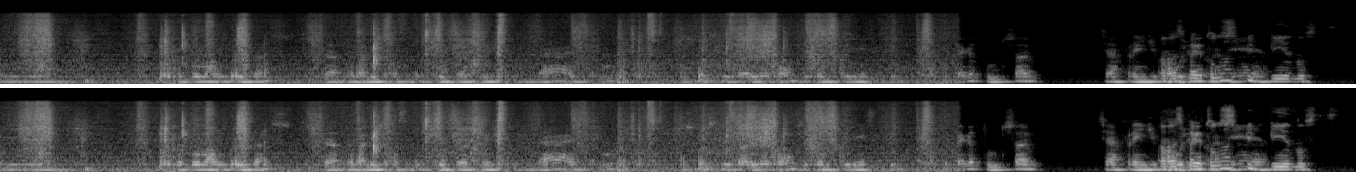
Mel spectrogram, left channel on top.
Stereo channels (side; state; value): left; quieter; 3.3 dB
